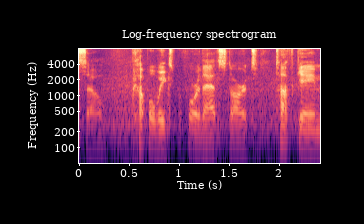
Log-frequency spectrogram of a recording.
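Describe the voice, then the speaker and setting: The speaker talks with an American accent. Noticeable background noise runs under the voice. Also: man. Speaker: high school sports writer and video blogger. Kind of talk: sports preview monologue. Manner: fast; animated.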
